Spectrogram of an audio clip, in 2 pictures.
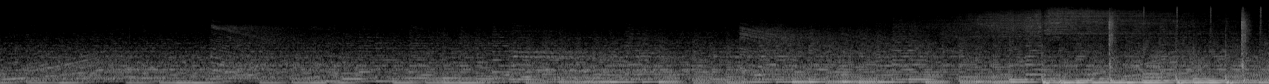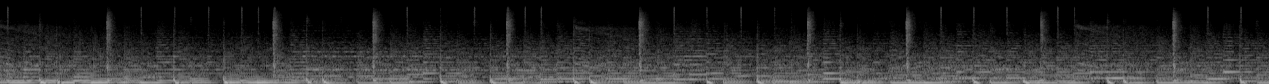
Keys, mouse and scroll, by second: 0.9 click, 3.1-6.0 drag, 8.3 middle click, 8.9-10.1 shift+middle drag, 10.3 shift+Tab, 10.9 shift+middle click, 11.5 a, 11.9 ctrl+Tab, 12.7 ctrl+click, 13.2 ctrl+middle click, 15.3 shift+right click, 16.2 shift+right click, 17.1 shift+right click, 18.9 shift+right click, 19.9 shift+right click, 20.5 shift+right click, 21.1 shift+right click, 23.3 ctrl+e.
